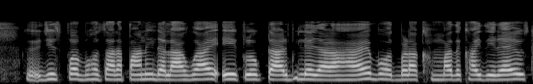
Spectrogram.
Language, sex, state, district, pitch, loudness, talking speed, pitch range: Hindi, female, Chhattisgarh, Korba, 225 Hz, -19 LUFS, 235 wpm, 220-235 Hz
